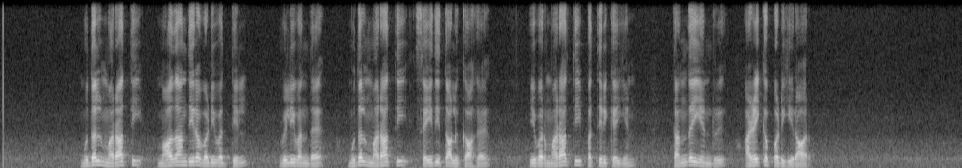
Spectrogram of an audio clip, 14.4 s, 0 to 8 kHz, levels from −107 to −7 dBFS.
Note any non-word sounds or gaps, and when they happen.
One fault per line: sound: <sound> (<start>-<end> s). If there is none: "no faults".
no faults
